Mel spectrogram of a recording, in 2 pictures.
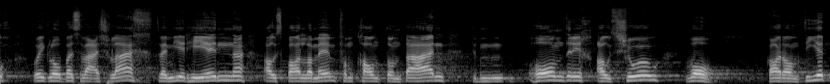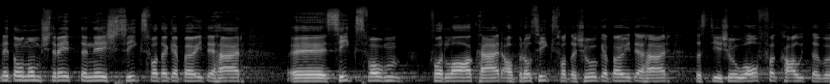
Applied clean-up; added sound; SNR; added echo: none; none; none; none.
